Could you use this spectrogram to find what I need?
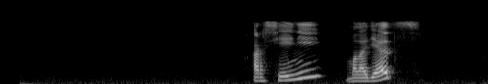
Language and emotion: Russian, positive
